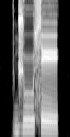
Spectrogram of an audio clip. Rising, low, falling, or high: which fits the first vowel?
low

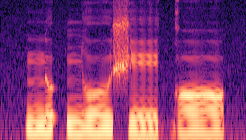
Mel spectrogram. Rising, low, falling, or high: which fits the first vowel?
high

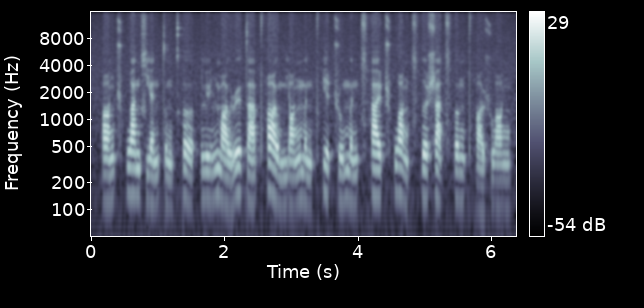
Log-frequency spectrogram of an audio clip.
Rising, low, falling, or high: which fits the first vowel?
rising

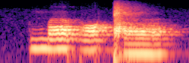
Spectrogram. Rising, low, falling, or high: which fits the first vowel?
high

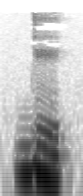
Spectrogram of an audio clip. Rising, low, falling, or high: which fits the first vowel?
falling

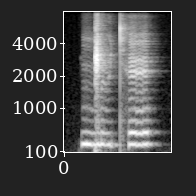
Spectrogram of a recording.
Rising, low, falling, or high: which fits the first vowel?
falling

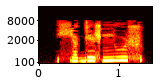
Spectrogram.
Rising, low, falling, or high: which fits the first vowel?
low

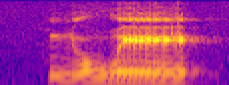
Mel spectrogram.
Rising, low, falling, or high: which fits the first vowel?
low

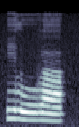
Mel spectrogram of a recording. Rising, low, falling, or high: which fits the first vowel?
high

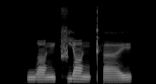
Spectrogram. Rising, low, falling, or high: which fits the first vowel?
rising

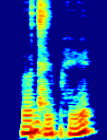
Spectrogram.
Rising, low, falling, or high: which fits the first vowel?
rising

